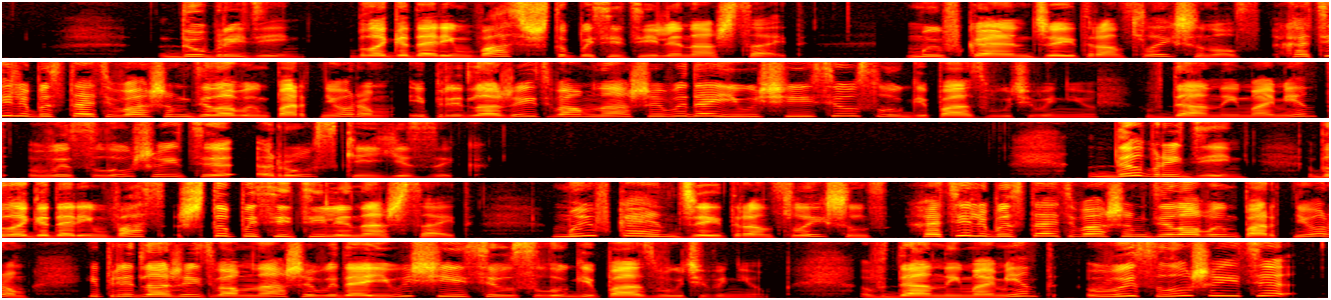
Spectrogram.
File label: russian female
